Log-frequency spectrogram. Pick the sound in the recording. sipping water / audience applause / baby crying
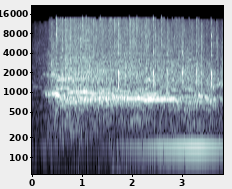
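audience applause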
